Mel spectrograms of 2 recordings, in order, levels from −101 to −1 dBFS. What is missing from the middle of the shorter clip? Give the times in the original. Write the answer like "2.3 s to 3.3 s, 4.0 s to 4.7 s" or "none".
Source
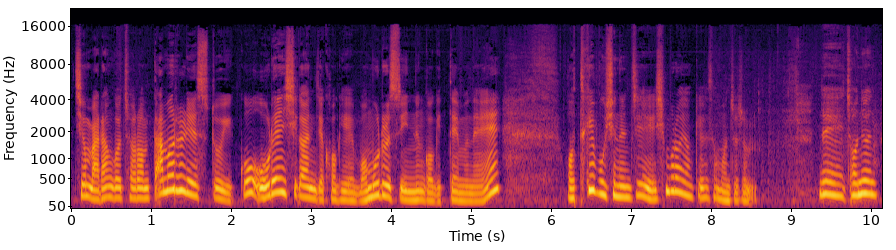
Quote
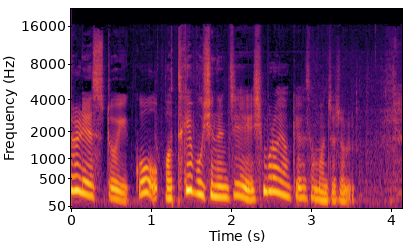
2.3 s to 6.1 s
